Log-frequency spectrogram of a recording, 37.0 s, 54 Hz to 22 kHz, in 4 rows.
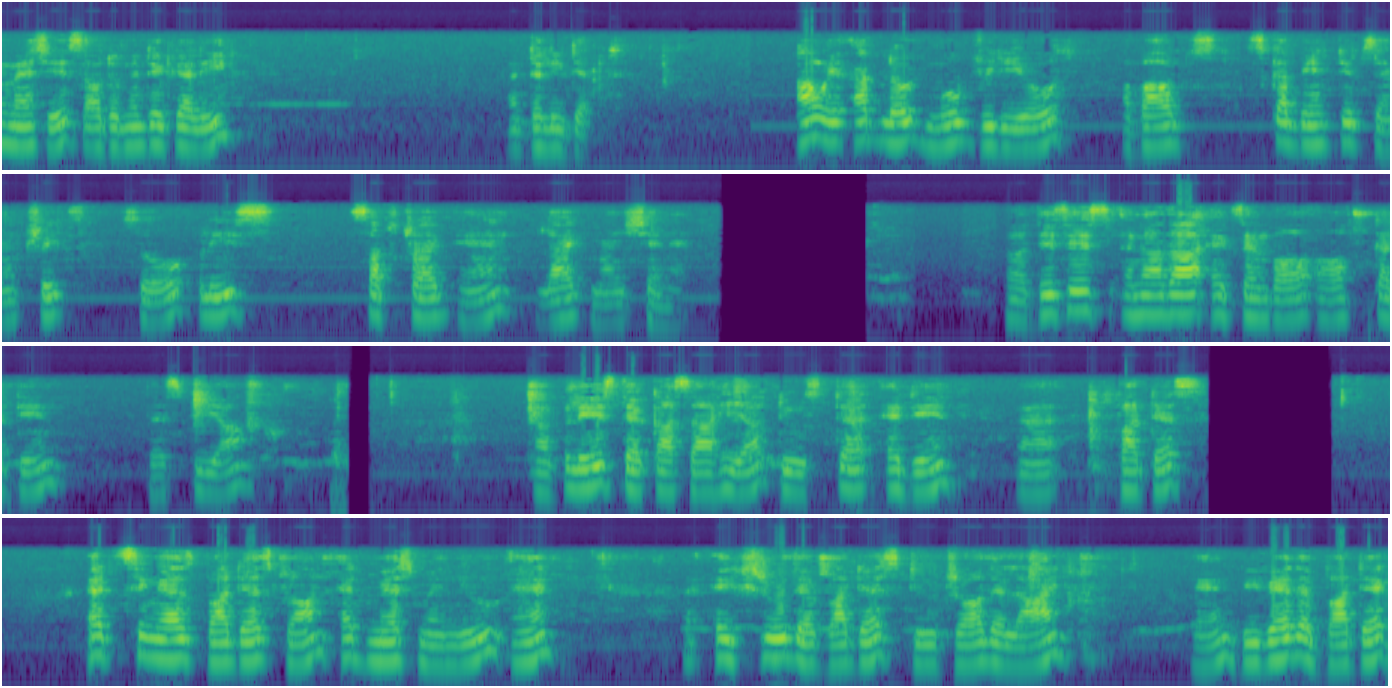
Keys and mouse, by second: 0.7 middle click, 1.3 shift+middle click, 1.7-2.7 middle drag, 3.5 middle click, 4.1 shift+drag, 4.5 middle click, 6.0-7.6 middle drag, 7.6-8.1 drag, 8.7 click, 9.3 click, 9.8 ctrl+click, 10.7 click, 11.6 middle click, 13.7 middle click, 14.2 shift+drag, 14.6-16.1 middle drag, 16.3-17.8 middle drag, 18.2 middle click, 18.8 shift+middle click, 21.2 shift+middle click, 22.0 shift+click, 28.1-29.5 drag, 30.1 e, 30.6 shift+z, 31.6 g, 32.9 e, 33.5 e, 34.5 e, 36.5 click, 36.9 g.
